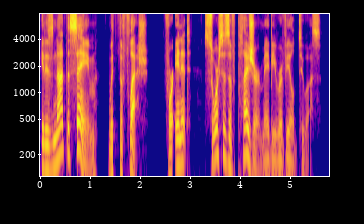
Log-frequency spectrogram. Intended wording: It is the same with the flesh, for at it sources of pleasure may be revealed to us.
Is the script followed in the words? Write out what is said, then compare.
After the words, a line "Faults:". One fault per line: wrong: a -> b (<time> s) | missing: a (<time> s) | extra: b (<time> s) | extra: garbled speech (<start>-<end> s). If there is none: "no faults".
It is not the same with the flesh, for in it sources of pleasure may be revealed to us.
Faults:
extra: not (0.3 s)
wrong: at -> in (2.7 s)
